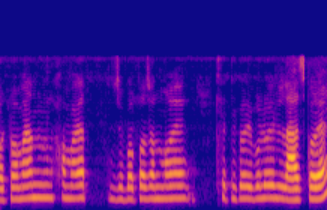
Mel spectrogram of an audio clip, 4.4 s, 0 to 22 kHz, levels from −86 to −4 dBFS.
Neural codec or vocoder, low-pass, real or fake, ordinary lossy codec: codec, 16 kHz, 4 kbps, FreqCodec, smaller model; 7.2 kHz; fake; none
